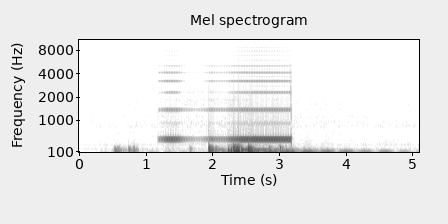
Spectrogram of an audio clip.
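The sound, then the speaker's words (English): A steady electronic telephone tone sounds for about two seconds over low thumping noises, then gives way to a soft, rhythmic low pulsing that fades out; no one speaks. “Let's see if we can call up”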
